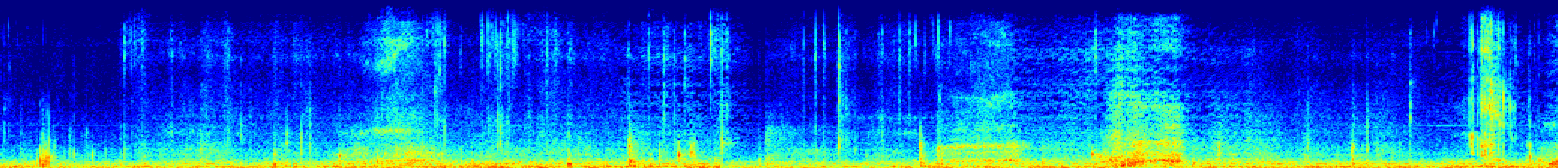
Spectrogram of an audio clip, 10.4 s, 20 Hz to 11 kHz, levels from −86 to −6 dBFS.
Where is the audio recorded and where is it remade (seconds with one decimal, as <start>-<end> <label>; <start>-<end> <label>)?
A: 0.0-0.9 recorded; 0.9-2.4 remade; 2.4-3.5 recorded; 3.5-6.1 remade; 6.1-6.7 recorded; 6.7-9.3 remade; 9.3-10.4 recorded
